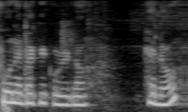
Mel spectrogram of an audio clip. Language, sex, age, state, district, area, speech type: Assamese, female, 60+, Assam, Darrang, rural, spontaneous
